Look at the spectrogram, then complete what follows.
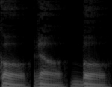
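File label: "korobo", concatenated syllables; Affixing experiment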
